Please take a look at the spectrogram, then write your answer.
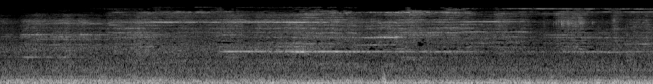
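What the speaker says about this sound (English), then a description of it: "Things squealing wheels as usual" Train wheels squeal loudly and steadily over a deep, continuous rail rumble, with thin high-pitched tones drifting in and out. No voices are heard.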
